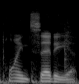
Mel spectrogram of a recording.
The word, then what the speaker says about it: poinsettia: though nobody says that there's a debate and I think it's listed both ways are acceptable but it is spelled poinsettia you're right about but I don't like that pronunciation I don't either I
